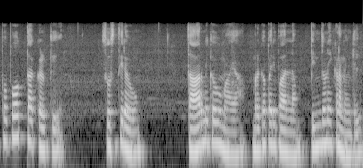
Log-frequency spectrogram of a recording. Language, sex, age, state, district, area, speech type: Malayalam, male, 18-30, Kerala, Kannur, urban, spontaneous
